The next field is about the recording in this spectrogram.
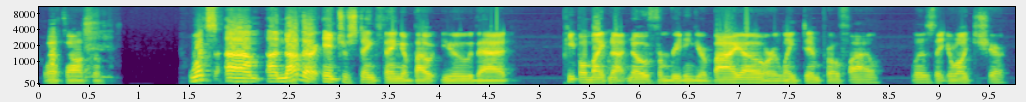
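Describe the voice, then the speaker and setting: A man's voice: sits low, normal speed, sharp tone, rough recording. A man hosting a podcast interview, asking loose, rambling questions full of fillers. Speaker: podcast host.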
